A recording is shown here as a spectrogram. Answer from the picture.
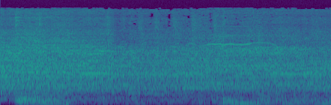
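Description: A large stadium crowd cheering a home-team touchdown, steady and sustained throughout.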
